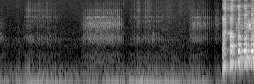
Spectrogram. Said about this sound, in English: I don't know if you heard him, if you could hear him purring, but right into my headphones, it's like sweet, sweet ASMR music.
